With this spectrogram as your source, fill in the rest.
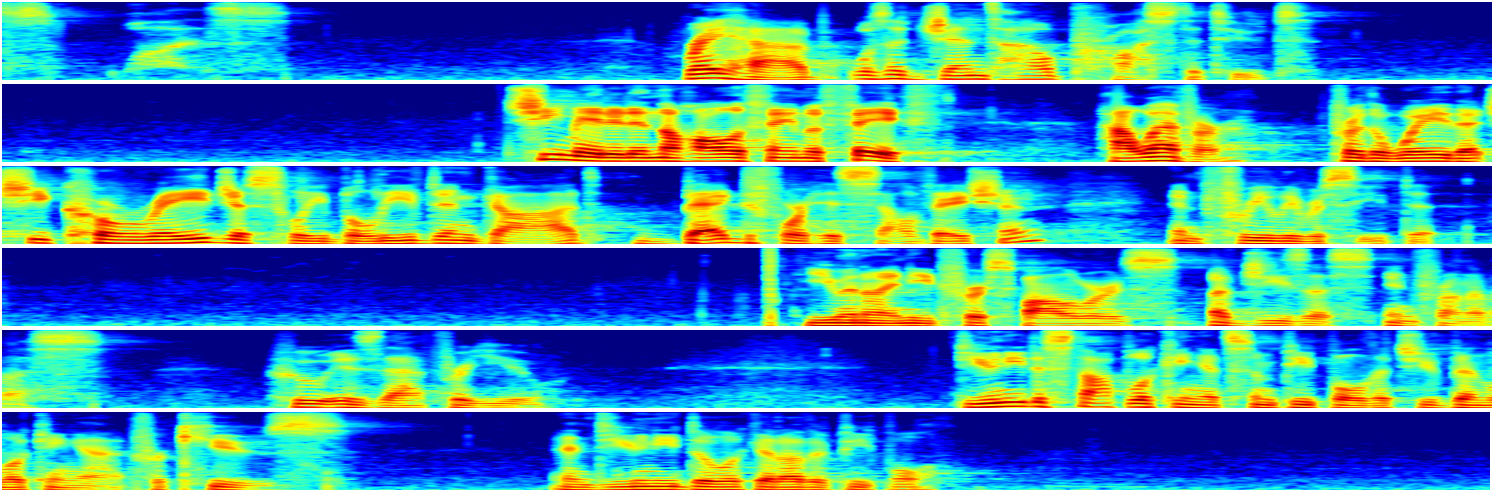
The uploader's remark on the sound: Sermon delivered Sunday, November 7, 2021 - All Saints Sunday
